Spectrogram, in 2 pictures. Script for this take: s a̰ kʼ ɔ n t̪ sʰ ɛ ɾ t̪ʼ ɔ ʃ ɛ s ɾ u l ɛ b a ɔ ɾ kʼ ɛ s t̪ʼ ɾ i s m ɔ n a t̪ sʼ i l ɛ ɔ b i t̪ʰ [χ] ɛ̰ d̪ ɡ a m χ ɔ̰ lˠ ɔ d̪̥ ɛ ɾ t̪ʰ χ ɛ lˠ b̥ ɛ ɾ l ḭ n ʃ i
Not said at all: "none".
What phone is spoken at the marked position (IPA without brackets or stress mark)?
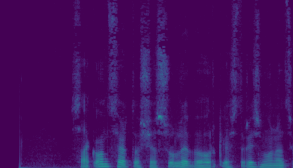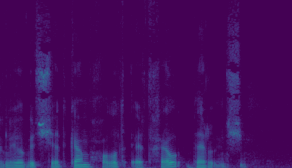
ʃ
